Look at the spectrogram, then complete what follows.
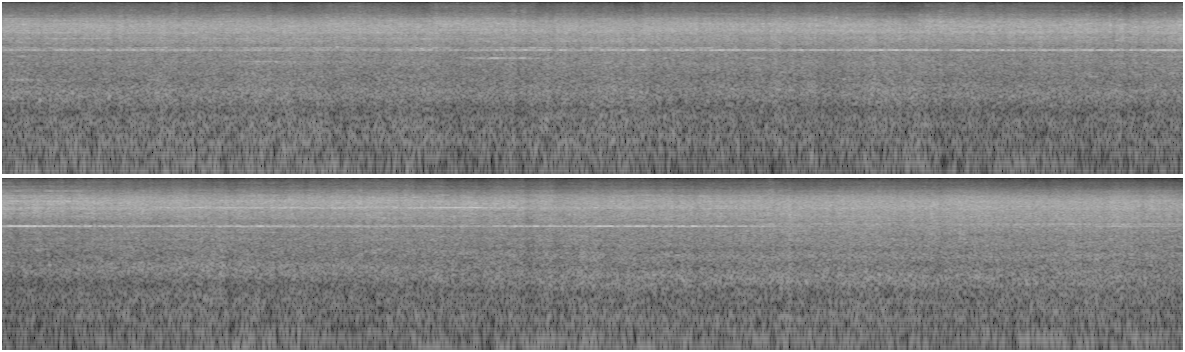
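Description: Freight cars of a mixed freight train rolling past on a curve: a steady rolling rumble of wheels on rail, with a thin, steady high-pitched squeal that stops near the end.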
